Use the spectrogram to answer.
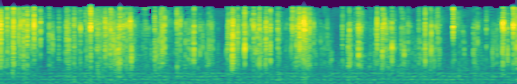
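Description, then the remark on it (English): Plastic packaging crinkles and crackles continuously for several seconds, a dense run of sharp, bright rustles at a steady moderate loudness, with no talking. “Also has lovely crinkles.”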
